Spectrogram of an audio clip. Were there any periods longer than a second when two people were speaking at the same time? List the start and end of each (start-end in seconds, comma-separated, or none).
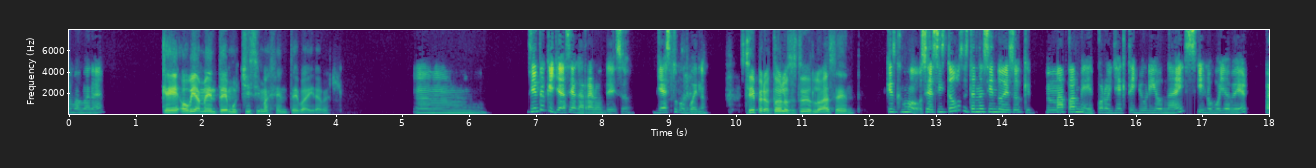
none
